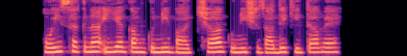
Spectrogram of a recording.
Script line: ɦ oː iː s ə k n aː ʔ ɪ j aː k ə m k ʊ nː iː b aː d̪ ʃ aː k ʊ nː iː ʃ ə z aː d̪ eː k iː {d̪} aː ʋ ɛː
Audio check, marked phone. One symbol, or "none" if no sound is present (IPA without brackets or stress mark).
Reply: t̪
